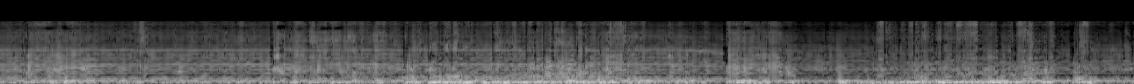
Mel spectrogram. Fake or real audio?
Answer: fake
